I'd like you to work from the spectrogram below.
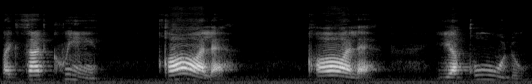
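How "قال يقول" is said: ordinary talk, nothing marked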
